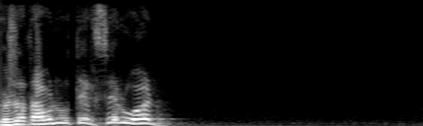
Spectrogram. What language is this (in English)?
Portuguese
